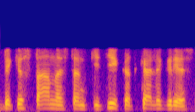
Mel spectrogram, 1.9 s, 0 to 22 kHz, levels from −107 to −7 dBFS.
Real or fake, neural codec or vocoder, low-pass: real; none; 3.6 kHz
